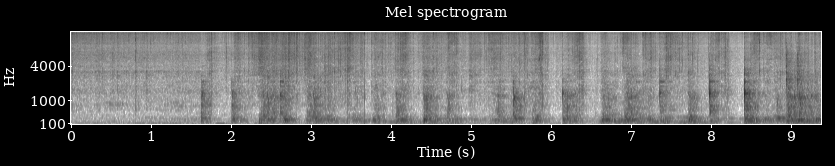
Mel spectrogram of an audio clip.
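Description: Grated coconut sizzling as it roasts in hot ghee in a kadai, with a wooden spatula stirring and scraping it around the pan in repeated quick strokes from about one and a half seconds in.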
